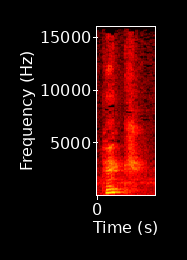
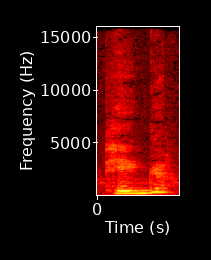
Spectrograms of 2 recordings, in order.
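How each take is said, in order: First: The final consonant is voiceless, like a K. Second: The final consonant is voiced, like a G. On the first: "they would just devoice everything" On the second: "voiced and devoiced sounds"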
